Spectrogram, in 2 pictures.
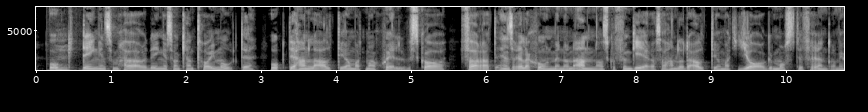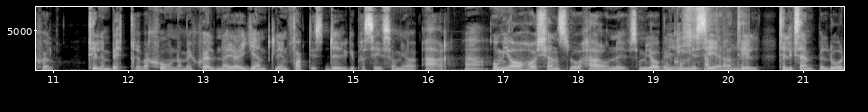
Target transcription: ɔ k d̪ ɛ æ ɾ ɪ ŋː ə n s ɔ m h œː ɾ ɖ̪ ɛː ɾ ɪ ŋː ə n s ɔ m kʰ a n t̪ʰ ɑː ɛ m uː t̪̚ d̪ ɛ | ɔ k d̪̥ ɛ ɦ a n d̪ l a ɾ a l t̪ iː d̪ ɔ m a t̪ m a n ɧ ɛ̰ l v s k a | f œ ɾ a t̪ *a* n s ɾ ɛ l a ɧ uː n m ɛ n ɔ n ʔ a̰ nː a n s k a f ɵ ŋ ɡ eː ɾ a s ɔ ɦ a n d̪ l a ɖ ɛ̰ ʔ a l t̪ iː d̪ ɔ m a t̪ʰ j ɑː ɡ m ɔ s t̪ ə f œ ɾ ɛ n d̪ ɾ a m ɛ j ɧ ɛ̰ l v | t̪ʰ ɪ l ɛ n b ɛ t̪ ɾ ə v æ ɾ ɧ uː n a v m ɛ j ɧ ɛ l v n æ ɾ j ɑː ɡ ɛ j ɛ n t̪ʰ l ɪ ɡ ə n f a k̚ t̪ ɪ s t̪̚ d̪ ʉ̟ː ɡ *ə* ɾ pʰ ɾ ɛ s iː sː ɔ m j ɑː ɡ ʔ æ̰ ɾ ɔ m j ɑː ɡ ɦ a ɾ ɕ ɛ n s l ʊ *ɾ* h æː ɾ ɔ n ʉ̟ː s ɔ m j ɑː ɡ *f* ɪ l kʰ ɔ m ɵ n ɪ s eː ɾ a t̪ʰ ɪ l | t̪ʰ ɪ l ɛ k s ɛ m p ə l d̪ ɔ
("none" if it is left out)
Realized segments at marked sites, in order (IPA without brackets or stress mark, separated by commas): ɛ, ə, ɾ, v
